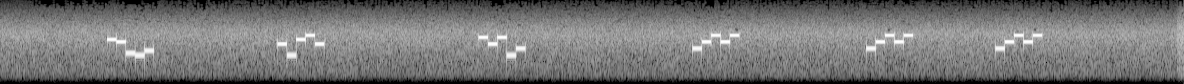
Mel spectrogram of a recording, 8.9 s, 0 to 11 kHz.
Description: Five-tone selective call (ZVEI), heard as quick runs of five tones, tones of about 70 ms, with radio hiss and a squelch burst at the end. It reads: 98324 72997 07025 58888 58888 58888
